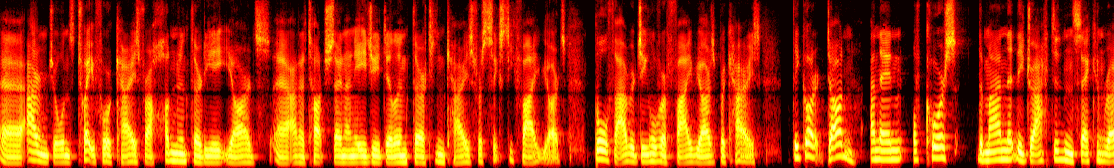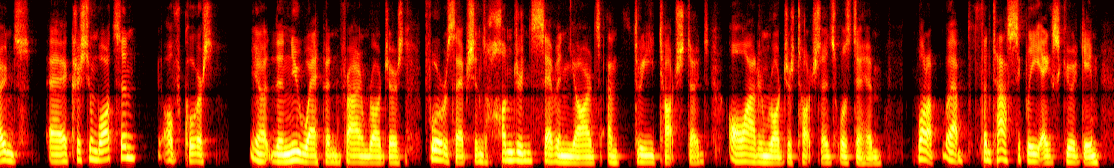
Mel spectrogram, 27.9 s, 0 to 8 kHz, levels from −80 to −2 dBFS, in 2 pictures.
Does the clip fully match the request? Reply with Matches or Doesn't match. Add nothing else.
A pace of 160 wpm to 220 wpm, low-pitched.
Matches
